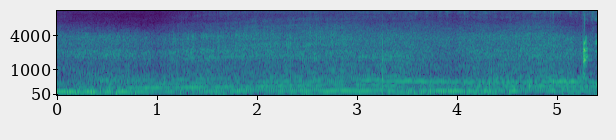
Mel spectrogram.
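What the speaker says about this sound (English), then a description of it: "God damn, the engine still sounds old as hell." In the Assetto Corsa racing game, a Ford Escort's engine gives a steady, loud, buzzy drone with rising harmonic tones as it pulls through first gear. It plays alone, with no voices.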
